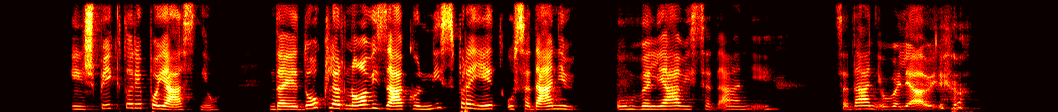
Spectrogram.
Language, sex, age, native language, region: Slovenian, female, 30-49, Slovenian, Primorsko-notranjska region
